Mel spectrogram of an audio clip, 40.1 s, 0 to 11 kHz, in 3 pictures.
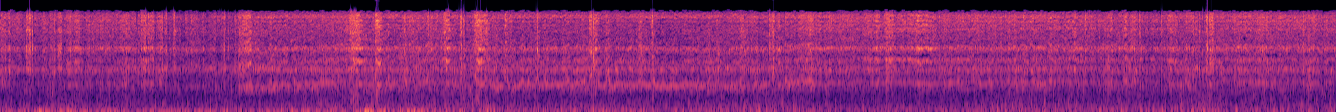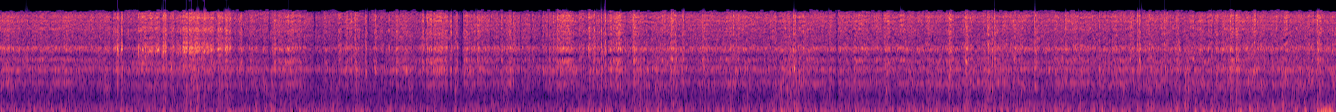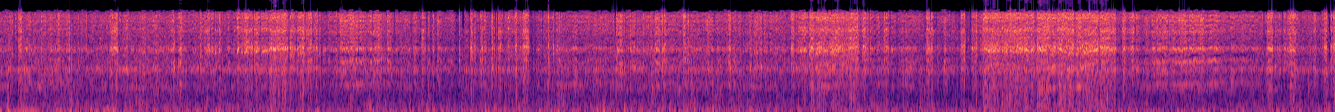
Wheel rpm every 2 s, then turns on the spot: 230, 200, 190, 190, 230, 230, 230, 220, 230, 230, 230, 230, 230, 240, 220, 220, 230, 220, 220, 220.
none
